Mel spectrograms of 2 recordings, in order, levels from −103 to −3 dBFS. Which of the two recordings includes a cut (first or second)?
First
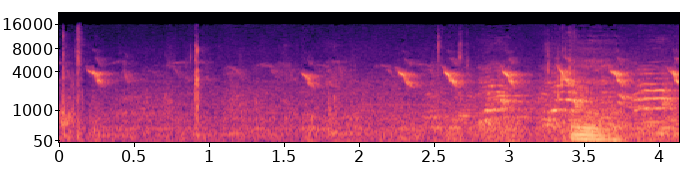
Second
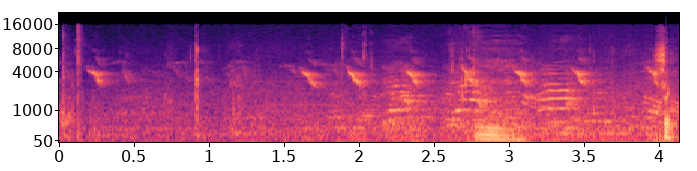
second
